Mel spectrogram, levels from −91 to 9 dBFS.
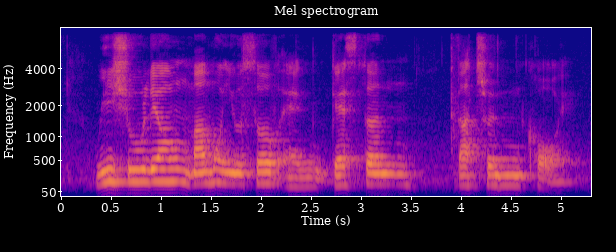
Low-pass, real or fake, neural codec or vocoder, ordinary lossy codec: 7.2 kHz; fake; vocoder, 22.05 kHz, 80 mel bands, Vocos; none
